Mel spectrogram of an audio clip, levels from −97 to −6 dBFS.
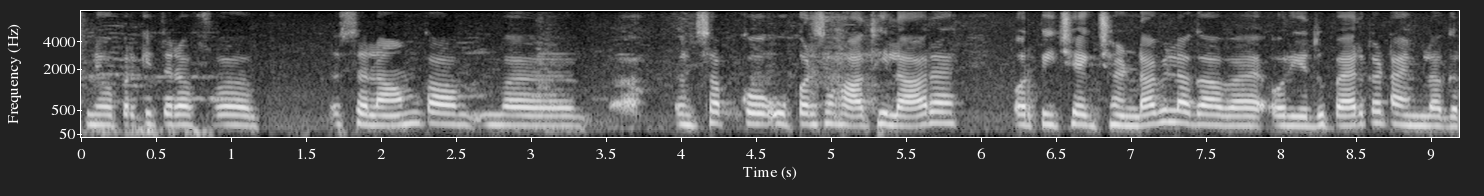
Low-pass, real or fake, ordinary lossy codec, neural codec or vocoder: none; real; none; none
